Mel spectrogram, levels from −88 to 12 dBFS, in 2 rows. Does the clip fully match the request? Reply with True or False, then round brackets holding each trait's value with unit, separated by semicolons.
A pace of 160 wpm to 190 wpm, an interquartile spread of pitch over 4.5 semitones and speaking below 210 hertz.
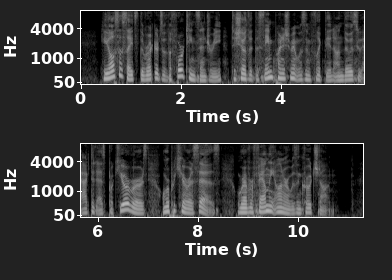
True (165 wpm; 5.1 semitones; 135 Hz)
